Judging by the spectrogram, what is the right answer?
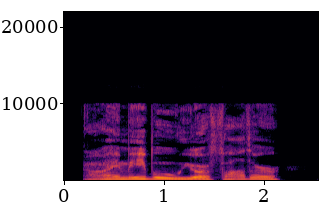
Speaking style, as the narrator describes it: cried one soldier

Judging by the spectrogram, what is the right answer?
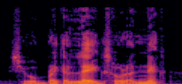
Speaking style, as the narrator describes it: he muttered to himself soberly

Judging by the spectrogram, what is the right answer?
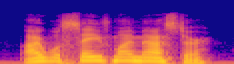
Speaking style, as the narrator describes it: he cried, his eyes blazing maniacally

